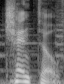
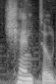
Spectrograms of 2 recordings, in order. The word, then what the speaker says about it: Cento: And the company is called Cento, C-E-N-T-O. It's C-E-N, pronounced CH, because it's Italian.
